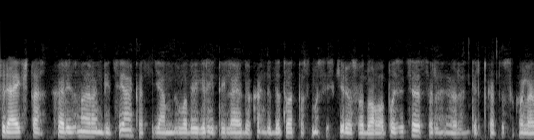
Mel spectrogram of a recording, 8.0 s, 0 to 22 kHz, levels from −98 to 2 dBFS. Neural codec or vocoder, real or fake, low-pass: codec, 16 kHz, 4 kbps, FreqCodec, larger model; fake; 7.2 kHz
